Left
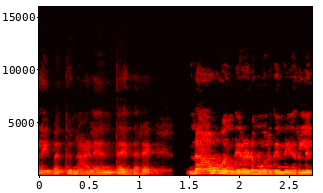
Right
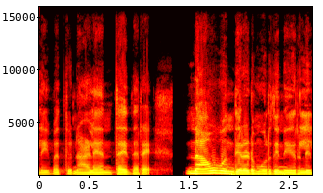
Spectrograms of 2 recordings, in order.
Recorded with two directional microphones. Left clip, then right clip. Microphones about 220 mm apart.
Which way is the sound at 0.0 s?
45° right (ahead or behind).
